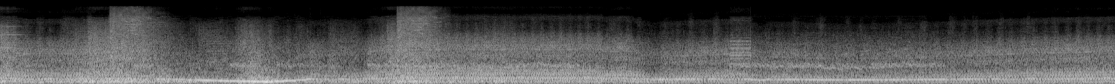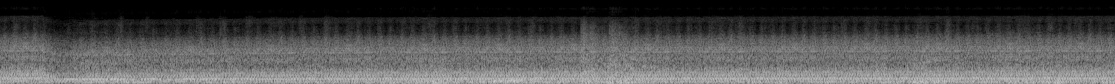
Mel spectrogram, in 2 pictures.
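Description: A car engine roars steadily, rising and falling in pitch as it speeds along.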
